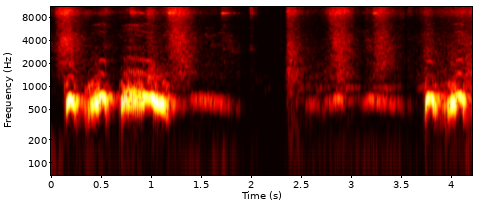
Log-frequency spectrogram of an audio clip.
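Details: Caged spotted dove, 'kuk 3' singer, producing soft rolling coos that fade into quieter trailing notes, then resume; faint hiss and rustling noise run through the background.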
